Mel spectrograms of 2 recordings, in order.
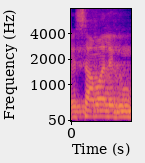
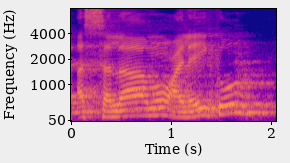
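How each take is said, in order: First: السلام علیکم shortened to "saamalekum"; mispronounced greeting. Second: السلام علیکم slowly, every syllable full; correct greeting. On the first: Preacher imitates careless greeters, السلام علیکم said as "saamalekum". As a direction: swallow the first sounds of السلام علیکم. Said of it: "کبھی کبھی آپ نے دیکھا ہوگا، ایسے کر دیا". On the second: Preacher models the proper greeting, السلام علیکم slow and complete. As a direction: draw out السلام علیکم with each sound clear. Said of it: "صحیح سلام". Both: Shown as a demonstration.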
